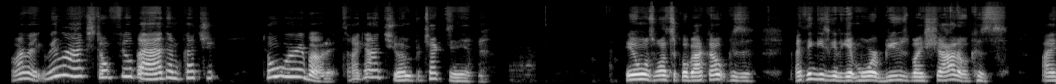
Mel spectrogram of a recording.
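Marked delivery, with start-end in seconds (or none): 0.1-4.7 high, soothing pet-talk voice; reassuring a pet. Real, not acted. Owner protecting Midnight from Shadow, reassuring in high pet talk. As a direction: comfort a frightened cat in a much higher voice. Comforting the bullied cat.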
